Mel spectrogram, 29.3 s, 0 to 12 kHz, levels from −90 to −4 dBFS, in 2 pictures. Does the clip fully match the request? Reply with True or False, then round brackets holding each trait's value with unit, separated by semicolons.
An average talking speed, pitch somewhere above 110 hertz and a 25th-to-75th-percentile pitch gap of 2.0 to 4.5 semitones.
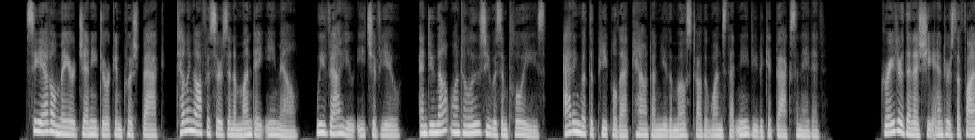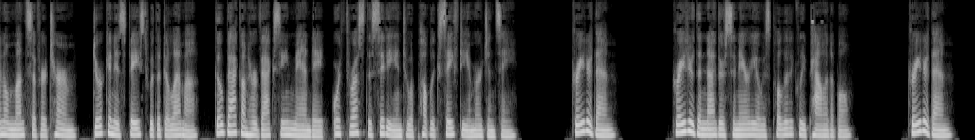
True (180 wpm; 140 Hz; 3.5 semitones)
